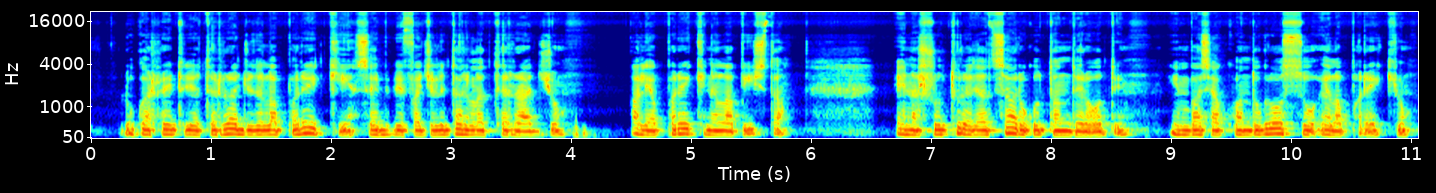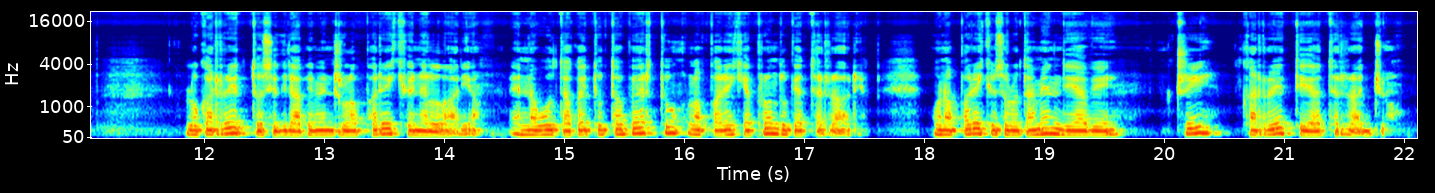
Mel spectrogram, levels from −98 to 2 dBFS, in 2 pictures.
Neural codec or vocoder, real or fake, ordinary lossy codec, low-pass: vocoder, 48 kHz, 128 mel bands, Vocos; fake; none; none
